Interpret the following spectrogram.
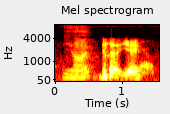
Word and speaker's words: Fred Yehi: What I like about the character of Fred Yehi, say it right, Yehi? Yehi.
